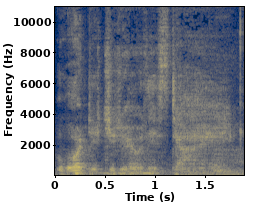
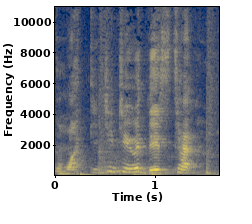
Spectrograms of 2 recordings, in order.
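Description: First: It is said in the character's own voice. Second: It is said in an imitation of Coco's voice.

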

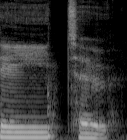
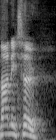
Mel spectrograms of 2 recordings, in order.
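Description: First: It is said very slowly. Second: It is said at normal speed.

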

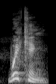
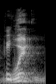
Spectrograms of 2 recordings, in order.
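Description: First: The word begins with a W sound. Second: The word begins with a V sound. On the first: The speaker calls it right. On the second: The speaker calls it wrong.

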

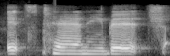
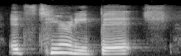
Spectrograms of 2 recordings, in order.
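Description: First: It is said in a British accent. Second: It is said in her normal American accent.

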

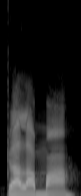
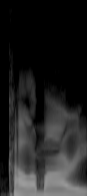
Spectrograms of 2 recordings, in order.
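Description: First: It is said in an Italian-Brooklyn pronunciation. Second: It is said in a standard pronunciation. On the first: "Italian / Brooklyn pronunciations" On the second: "it's not calamari"

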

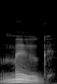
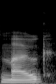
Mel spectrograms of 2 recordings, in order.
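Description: First: The vowel is a long 'oo' sound. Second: The vowel is not a long 'oo' sound. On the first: The speaker calls it wrong. "so you go Oog, and then you got the M at the beginning, so you got Moog" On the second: The speaker calls it right. "actually, it's pronounced Moog"

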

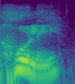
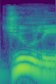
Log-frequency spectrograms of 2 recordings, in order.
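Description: First: The name begins with a Spanish jota sound. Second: The name begins with an English J sound. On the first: "the J in Spanish is Jota, so it would be" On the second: "instead of Julie"

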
